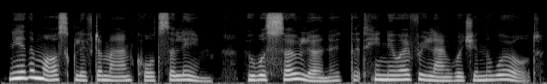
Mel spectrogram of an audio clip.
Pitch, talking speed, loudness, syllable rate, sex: 205 Hz, 220 wpm, -19 LUFS, 5.7 syllables/s, female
